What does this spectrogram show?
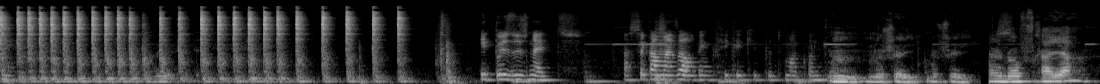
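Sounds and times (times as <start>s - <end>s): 
tower clock mechanism being wound: 0.0s - 4.2s
speech: 4.8s - 10.9s.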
